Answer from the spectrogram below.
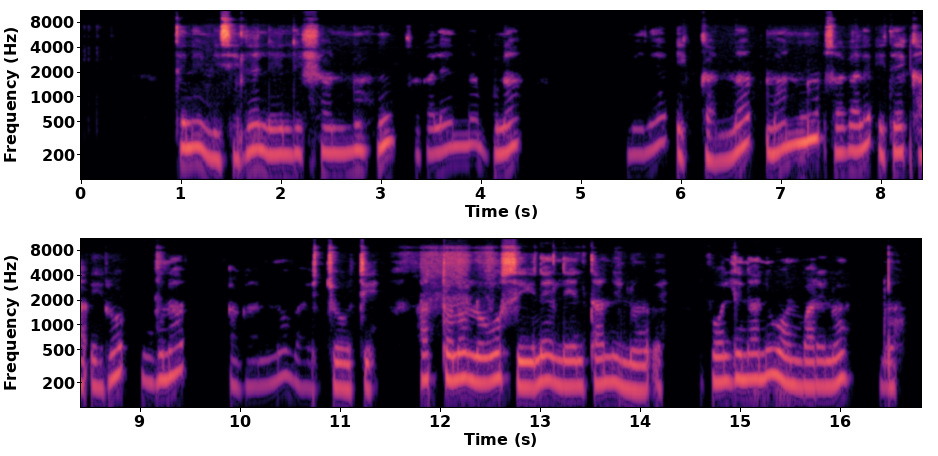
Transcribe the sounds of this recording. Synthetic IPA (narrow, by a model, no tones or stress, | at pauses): t̪ɛnɪmɪsɪlɛleːlːɪʃɐnːɔhʊsɐɡ̥ɐlɛnːɐbʊnɐ | mɪnɛɪkːɐnːɐmɐnːʊsɐɡɐlɛʔɪt̪ɛkʰɐʔɪɾɔbʊnɐ | ɐɡɐnːɔbɐjt͡ʃːoːt̪ɪ | hɐt̪ːɔnɔlɔwɔsiːnɛleːlt̪ɐnːɛnoːʔɛ | bɔlːɪnɐnɪwɔmbɐɾɛnɔ | nɔ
